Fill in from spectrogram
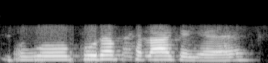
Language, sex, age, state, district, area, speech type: Hindi, female, 30-45, Madhya Pradesh, Katni, urban, conversation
